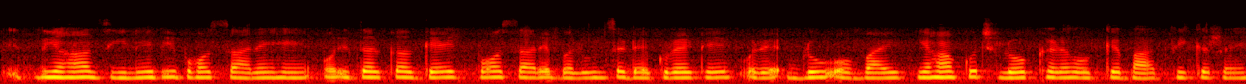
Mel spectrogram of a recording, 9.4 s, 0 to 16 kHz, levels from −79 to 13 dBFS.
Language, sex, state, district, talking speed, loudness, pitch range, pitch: Hindi, male, Bihar, Muzaffarpur, 180 wpm, -22 LUFS, 200-215 Hz, 210 Hz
